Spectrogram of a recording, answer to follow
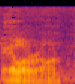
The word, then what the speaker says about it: aileron: felt his, and Bill, correct me if I'm pronouncing this wrong, his aileron lock. It's in the wing devices. Yes, aileron.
